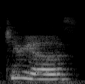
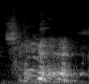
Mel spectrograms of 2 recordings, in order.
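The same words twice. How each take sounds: First: Cheerios said high, mock British; British pronunciation. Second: Cheerios squeaked high through laughter; laughing echo. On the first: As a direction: sing out Cheerios like a Brit. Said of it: "Go get some Cheerios". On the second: Retold or imitated.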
